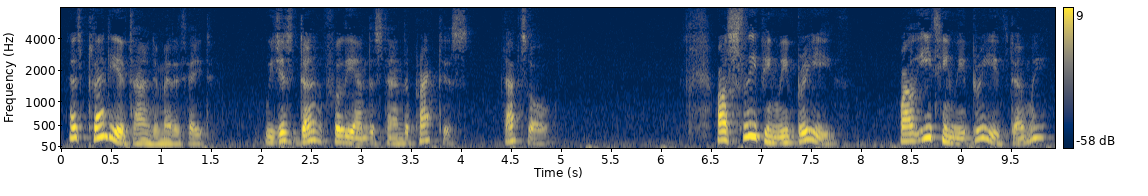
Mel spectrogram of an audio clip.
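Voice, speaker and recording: A man reading a spiritual teaching aloud as an audiobook, with measured, deliberate phrasing and pauses. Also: medium pitch, sing-song, dark tone, slightly rough. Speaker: Buddhist monk reading recorded teachings. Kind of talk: audiobook reading of a Dhamma talk.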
